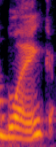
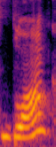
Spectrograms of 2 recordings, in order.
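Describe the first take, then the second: First: "Blank" rhyming with "tank"; plain English reading. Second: "Blanc" with an open ah vowel, like "blonk"; fancy French-style reading. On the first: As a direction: say "Blank" with an everyday short a. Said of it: "I heard it pronounced both ways". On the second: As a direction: give "Blanc" its fancier French-sounding vowel. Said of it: "go with Blanc because it sounds fancy". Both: Shown as a demonstration.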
